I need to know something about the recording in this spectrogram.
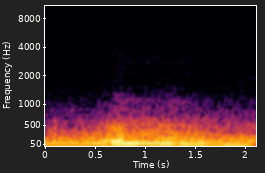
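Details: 1990s first-generation Ford Mondeo Mk1 museum car, engine heard idling from inside the cabin: soft, even low rumble, described as really quiet, no ticks or misses; healthy idle.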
